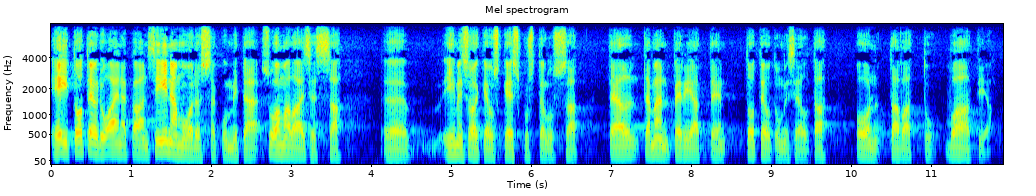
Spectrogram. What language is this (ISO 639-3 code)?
fin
